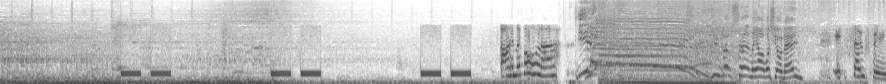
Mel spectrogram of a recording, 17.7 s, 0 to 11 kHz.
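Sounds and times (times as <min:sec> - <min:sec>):
low music: 0:00.0 - 0:17.7
telephone ringing tone in double bursts heard down the line: 0:02.4 - 0:03.5, 0:05.4 - 0:06.5, 0:08.4 - 0:09.4
speech: 0:15.4 - 0:17.7.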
